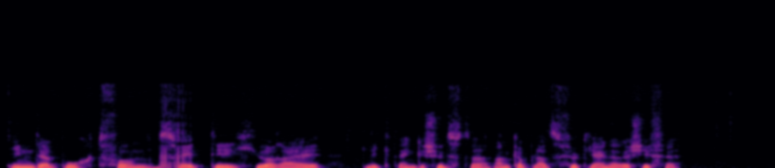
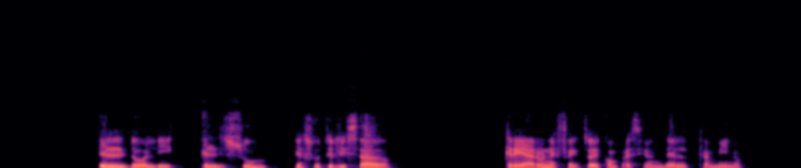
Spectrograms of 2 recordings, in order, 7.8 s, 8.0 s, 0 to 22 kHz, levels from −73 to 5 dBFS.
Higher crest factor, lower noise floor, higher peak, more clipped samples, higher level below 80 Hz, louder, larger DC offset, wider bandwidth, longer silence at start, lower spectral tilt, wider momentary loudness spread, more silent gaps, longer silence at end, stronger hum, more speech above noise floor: about the same, 18 dB vs 20 dB; second, -67 dBFS vs -84 dBFS; second, -10 dBFS vs 0 dBFS; neither; first, -56 dBFS vs -64 dBFS; second, -28 LUFS vs -20 LUFS; neither; first, 11.5 kHz vs 7.6 kHz; second, 0.1 s vs 1 s; first, -8 dB/octave vs -6 dB/octave; about the same, 8 LU vs 10 LU; neither; first, 0.95 s vs 0.6 s; neither; second, 40 dB vs 64 dB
